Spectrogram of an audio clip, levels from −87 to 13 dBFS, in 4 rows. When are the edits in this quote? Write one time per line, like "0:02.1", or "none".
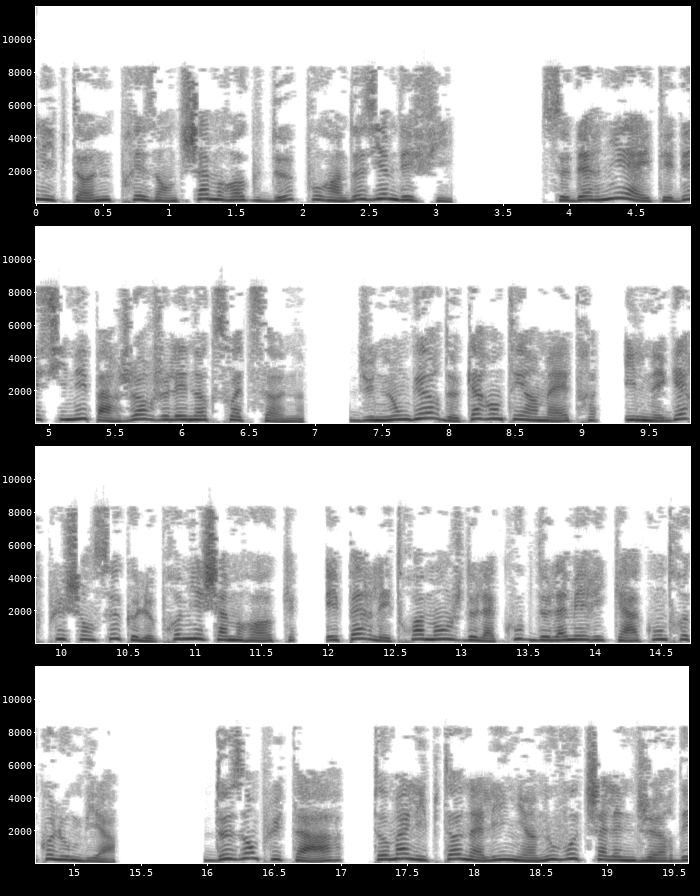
none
